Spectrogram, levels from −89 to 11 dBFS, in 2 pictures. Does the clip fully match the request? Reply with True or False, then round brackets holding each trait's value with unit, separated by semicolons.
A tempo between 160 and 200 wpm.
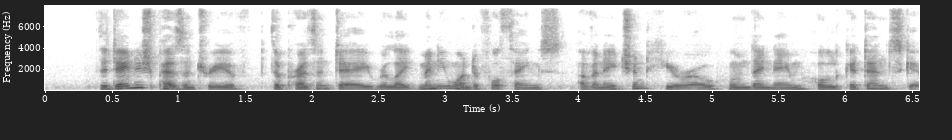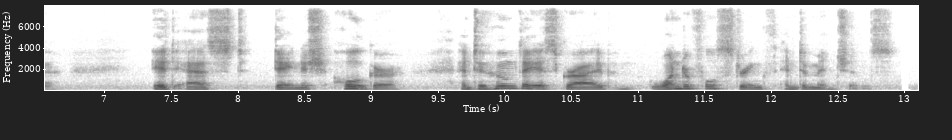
False (145 wpm)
